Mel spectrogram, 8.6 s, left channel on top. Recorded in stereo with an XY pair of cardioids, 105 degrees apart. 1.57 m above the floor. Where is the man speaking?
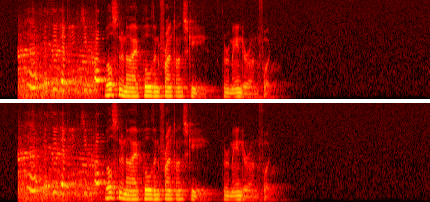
20° left, 1.1 m.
